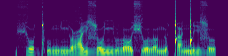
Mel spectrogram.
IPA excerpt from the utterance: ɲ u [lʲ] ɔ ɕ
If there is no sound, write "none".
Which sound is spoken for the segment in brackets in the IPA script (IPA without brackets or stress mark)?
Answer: l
